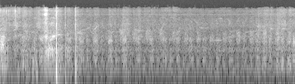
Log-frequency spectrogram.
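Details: Dog named Kamai, called back by its owner after running off, panting in soft rhythmic breaths while being praised in German; a couple of sharp clicks early on.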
